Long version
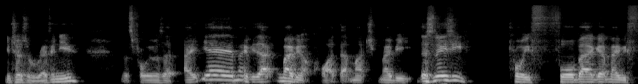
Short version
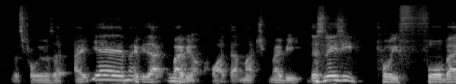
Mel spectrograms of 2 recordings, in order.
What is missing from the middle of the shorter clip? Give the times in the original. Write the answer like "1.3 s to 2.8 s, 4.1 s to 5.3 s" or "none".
4.8 s to 5.0 s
